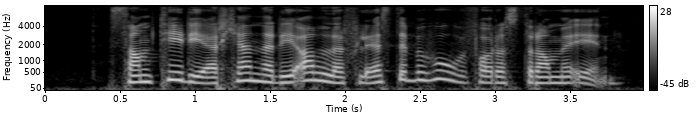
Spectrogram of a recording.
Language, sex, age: Norwegian, female, 54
